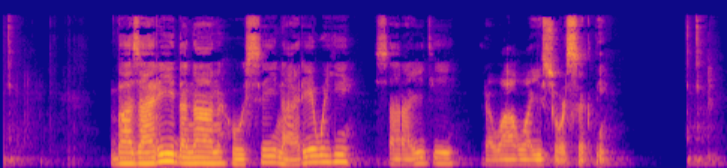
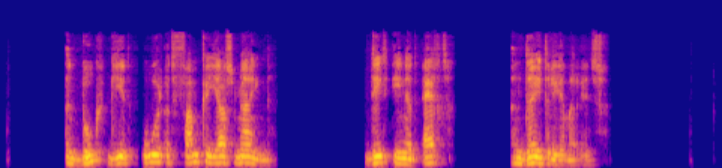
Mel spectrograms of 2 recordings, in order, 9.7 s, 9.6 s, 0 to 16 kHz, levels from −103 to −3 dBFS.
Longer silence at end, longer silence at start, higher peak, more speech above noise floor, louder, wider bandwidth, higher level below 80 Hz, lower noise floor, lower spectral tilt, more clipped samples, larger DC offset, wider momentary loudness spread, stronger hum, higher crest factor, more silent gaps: second, 0.35 s vs 1.6 s; second, 0.05 s vs 0.85 s; second, -6 dBFS vs -2 dBFS; second, 46 dB vs over 72 dB; second, -25 LUFS vs -19 LUFS; first, 11.5 kHz vs 7.6 kHz; about the same, -62 dBFS vs -58 dBFS; second, -71 dBFS vs under -90 dBFS; second, -4.5 dB/octave vs -7 dB/octave; neither; neither; about the same, 18 LU vs 16 LU; neither; about the same, 20 dB vs 20 dB; second, 8.80-9.14 s vs 3.71-4.84 s, 6.07-6.79 s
